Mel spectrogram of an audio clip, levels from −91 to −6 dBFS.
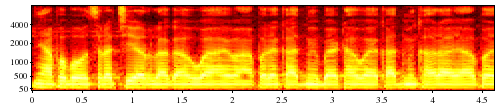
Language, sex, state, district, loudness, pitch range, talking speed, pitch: Hindi, male, Haryana, Charkhi Dadri, -15 LUFS, 105-110 Hz, 270 wpm, 110 Hz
